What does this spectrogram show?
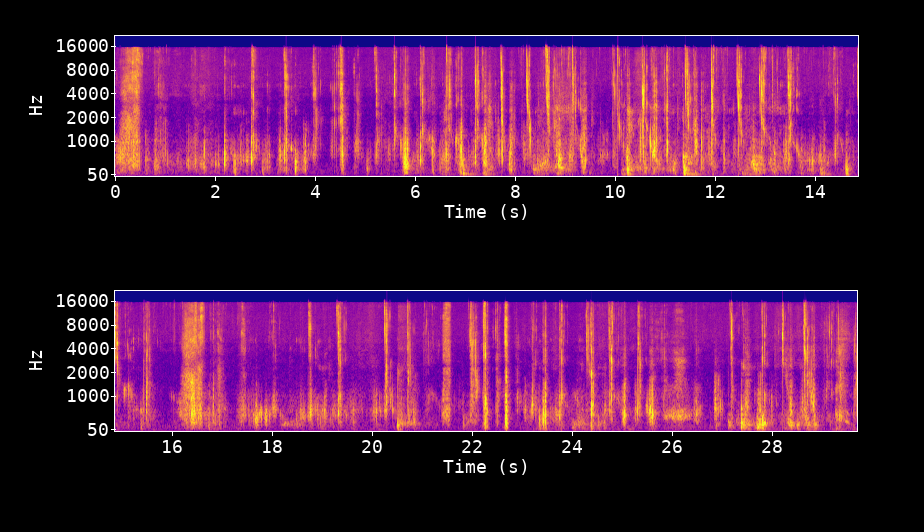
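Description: Close-miked chewing of a mouthful of rice and saag greens, with many sharp crunching bites and wet mouth clicks throughout.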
